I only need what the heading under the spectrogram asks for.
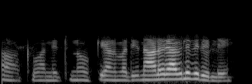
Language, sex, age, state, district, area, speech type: Malayalam, female, 18-30, Kerala, Kasaragod, rural, conversation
